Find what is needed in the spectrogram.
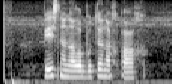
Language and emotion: Russian, neutral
